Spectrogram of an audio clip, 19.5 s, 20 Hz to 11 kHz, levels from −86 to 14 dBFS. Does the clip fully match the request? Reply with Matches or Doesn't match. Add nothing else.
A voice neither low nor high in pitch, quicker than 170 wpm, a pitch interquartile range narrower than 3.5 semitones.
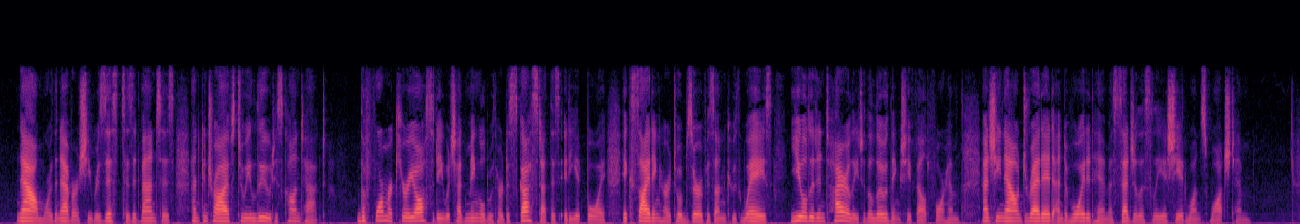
Matches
